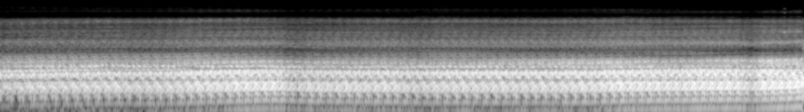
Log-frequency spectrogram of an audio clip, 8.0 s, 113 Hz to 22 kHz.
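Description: Electric 1/14-scale Stahl/Liebherr 742 RC hydraulic bulldozer running as it pushes a pile of dirt: a steady mechanical hum-whine from its battery-driven hydraulic pump and drive.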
